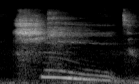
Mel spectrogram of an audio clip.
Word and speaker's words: cheat: Okay, so basically, cheat.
